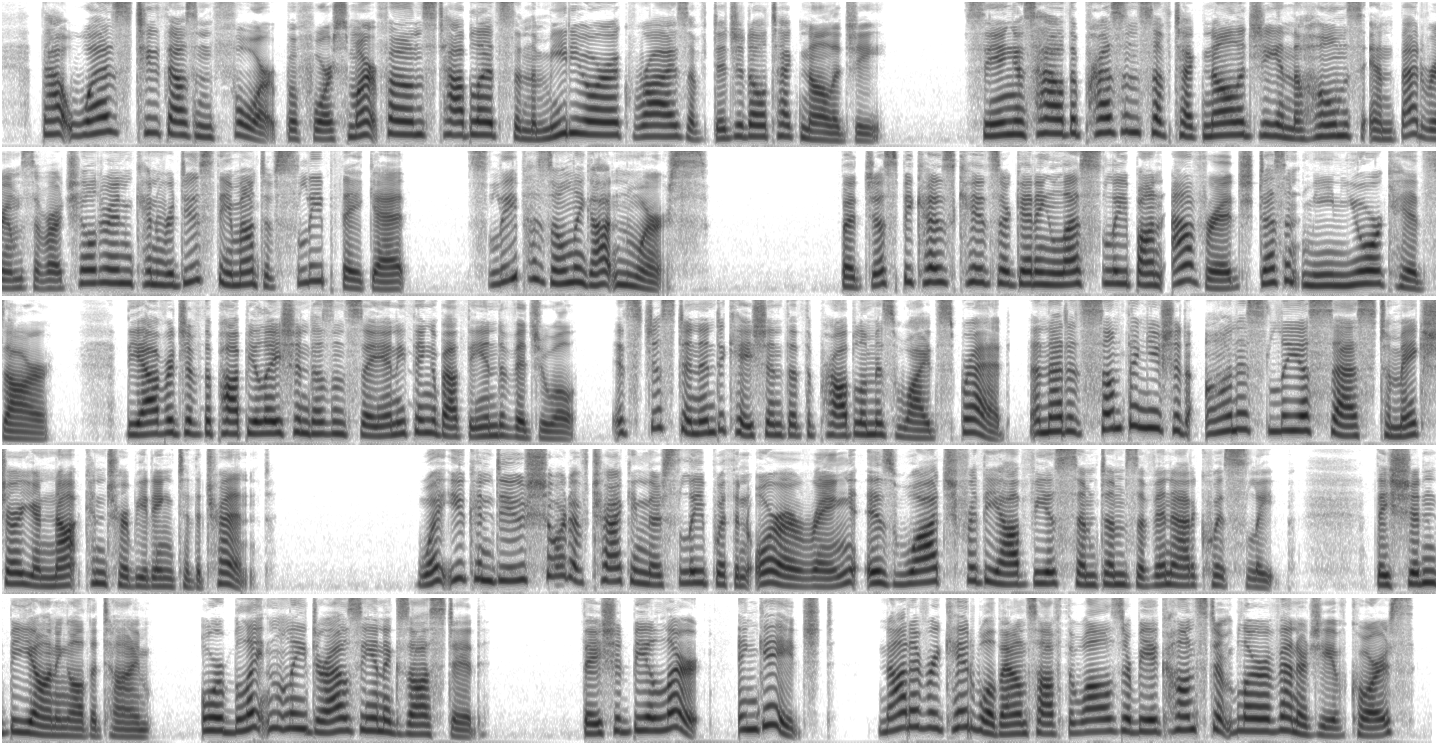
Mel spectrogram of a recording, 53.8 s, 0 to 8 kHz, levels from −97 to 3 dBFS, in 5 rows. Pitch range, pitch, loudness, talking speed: 200-275 Hz, 240 Hz, -20 LUFS, 165 wpm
